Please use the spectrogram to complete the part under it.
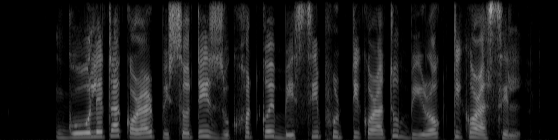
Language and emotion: Assamese, disgusted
